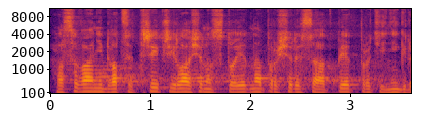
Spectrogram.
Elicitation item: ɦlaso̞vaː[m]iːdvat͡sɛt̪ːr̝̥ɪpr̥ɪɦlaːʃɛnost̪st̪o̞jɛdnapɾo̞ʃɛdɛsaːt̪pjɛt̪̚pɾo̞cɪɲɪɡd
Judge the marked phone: incorrect: ɲ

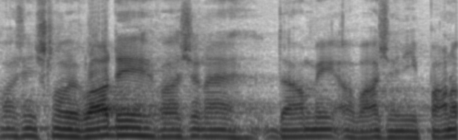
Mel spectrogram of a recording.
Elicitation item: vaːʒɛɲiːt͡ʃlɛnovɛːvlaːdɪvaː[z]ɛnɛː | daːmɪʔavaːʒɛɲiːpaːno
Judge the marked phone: incorrect: ʒ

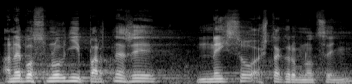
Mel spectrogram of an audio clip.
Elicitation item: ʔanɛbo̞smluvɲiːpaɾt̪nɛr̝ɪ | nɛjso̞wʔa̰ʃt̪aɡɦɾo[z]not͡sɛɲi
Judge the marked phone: incorrect: v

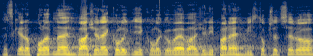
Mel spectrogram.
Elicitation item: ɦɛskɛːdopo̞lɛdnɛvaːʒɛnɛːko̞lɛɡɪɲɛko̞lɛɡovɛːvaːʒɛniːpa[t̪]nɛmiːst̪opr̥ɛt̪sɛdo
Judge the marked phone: incorrect: none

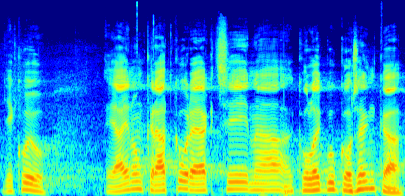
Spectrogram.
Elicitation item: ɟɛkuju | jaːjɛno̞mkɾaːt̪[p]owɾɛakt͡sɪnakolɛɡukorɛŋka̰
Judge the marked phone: incorrect: k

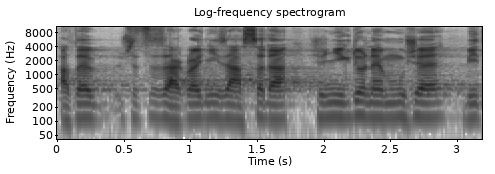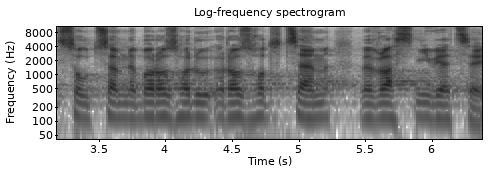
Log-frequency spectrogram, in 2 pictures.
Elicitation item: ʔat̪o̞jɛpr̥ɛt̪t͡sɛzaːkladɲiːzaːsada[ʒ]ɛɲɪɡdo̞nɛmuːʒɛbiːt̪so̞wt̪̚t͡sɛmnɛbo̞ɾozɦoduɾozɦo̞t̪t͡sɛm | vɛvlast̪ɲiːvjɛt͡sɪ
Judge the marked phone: correct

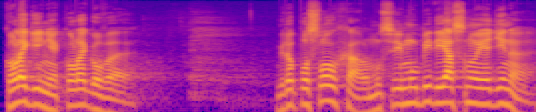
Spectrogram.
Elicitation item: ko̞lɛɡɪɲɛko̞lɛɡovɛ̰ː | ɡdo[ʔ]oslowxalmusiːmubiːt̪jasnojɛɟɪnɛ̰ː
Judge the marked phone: incorrect: p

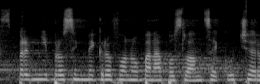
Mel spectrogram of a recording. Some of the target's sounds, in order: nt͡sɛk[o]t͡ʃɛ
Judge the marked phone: incorrect: u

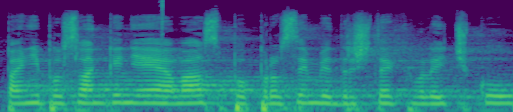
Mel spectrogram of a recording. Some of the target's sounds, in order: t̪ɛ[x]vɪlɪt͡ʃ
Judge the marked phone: correct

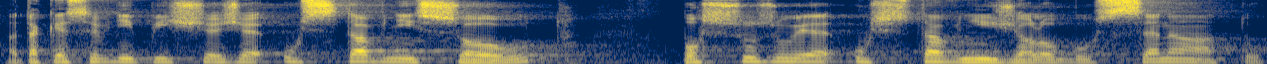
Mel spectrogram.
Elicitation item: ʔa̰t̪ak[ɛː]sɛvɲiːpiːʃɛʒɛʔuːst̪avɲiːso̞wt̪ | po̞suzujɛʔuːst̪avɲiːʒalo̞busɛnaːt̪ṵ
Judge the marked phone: correct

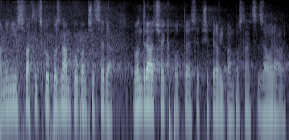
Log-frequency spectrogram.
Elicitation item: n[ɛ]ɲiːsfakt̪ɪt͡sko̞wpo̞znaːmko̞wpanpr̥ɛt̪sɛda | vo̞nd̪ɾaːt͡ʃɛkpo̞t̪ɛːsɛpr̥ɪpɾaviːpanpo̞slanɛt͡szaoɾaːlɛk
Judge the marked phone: correct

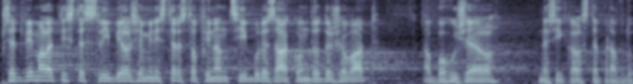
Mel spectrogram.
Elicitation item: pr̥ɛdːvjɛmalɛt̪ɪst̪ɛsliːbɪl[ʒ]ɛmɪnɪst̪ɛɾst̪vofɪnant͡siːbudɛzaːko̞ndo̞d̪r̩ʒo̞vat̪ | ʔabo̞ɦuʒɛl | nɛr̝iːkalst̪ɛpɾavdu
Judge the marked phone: correct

